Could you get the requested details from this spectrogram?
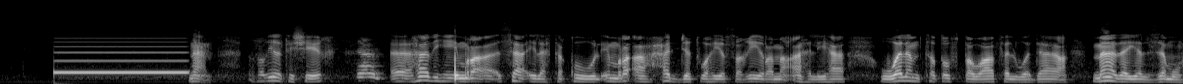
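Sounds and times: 
telephone line tone as a call comes in: 0:00.6 - 0:01.9
speech: 0:01.9 - 0:11.8.

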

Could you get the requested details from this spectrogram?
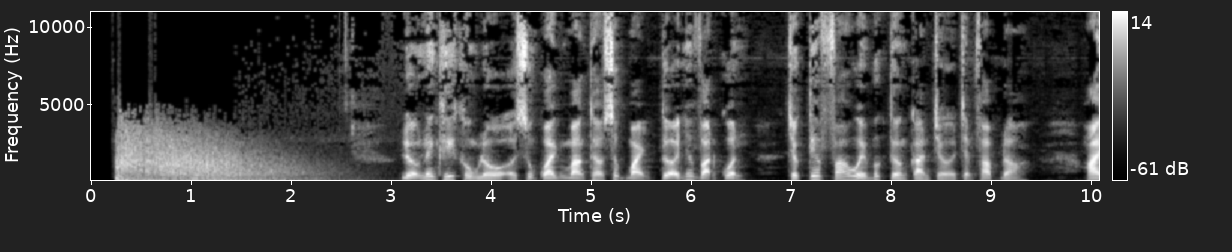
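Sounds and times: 
loud explosion: 0:00.2 - 0:03.1
speech: 0:03.1 - 0:09.4.

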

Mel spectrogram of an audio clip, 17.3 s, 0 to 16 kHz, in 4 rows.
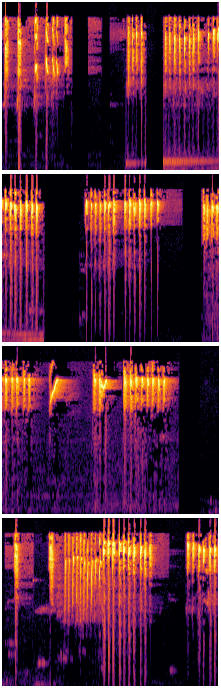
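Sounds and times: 
Scarlet-backed flowerpecker song: 0:00.0 - 0:01.4, 0:02.5 - 0:05.2, 0:08.4 - 0:12.1, 0:13.1 - 0:17.2.

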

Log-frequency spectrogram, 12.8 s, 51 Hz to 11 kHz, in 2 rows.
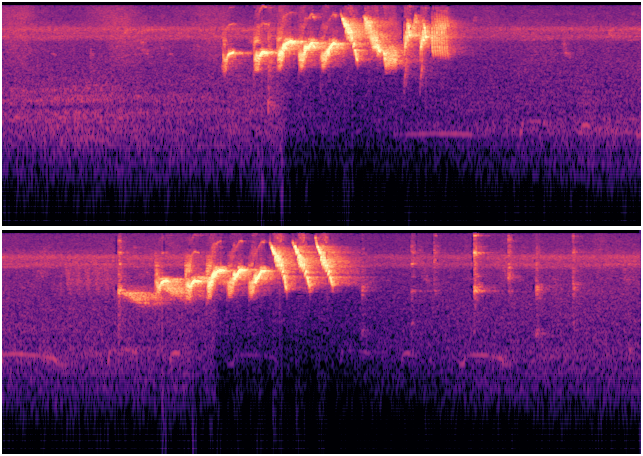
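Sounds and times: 
steady high hiss: 0:00.0 - 0:12.7
double-collared seedeater song of slurred whistles and buzzy downsweeps: 0:02.2 - 0:04.6, 0:07.6 - 0:10.1.

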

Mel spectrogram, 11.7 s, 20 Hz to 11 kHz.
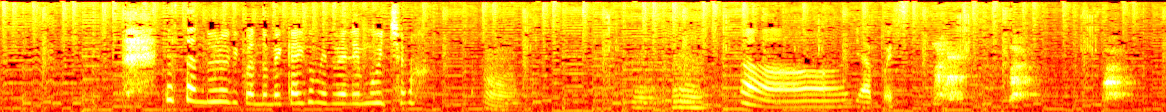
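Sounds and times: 
speech: 0:01.6 - 0:05.3, 0:06.3 - 0:09.7
dogs barking: 0:09.2 - 0:11.5.

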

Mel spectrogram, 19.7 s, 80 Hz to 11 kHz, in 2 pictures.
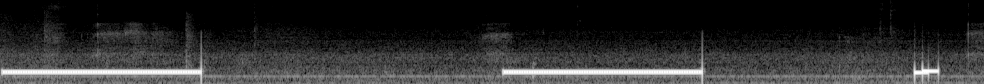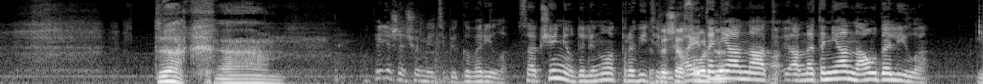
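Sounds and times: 
phone ringback tone of an unanswered call: 0:00.0 - 0:02.0, 0:05.0 - 0:07.1
speech: 0:11.4 - 0:12.8, 0:13.6 - 0:19.6.

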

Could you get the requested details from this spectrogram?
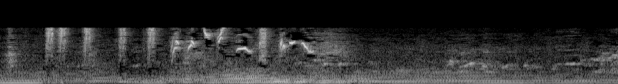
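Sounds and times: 
Greater green leafbird song with scratchy notes and whistled phrases: 0:00.0 - 0:03.5
laughter: 0:01.0 - 0:01.8, 0:03.1 - 0:06.1.

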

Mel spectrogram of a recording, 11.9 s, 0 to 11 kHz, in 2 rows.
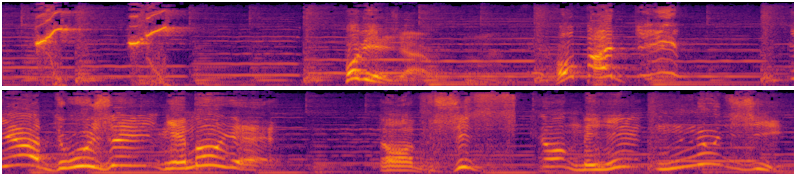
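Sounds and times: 
loud sharp finger whistles sliding upward in pitch: 0:00.2 - 0:01.5
speech: 0:02.6 - 0:03.4, 0:04.2 - 0:05.2, 0:05.9 - 0:08.0, 0:08.8 - 0:11.8.

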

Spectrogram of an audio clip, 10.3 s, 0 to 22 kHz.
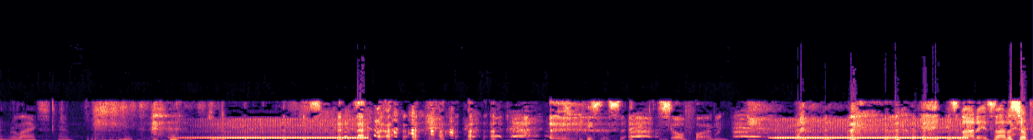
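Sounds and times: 
speech: 0:00.2 - 0:04.5, 0:05.6 - 0:10.3
people chuckling: 0:01.0 - 0:06.6, 0:07.4 - 0:09.6
telephone ringback tone on an outgoing call: 0:01.8 - 0:03.8, 0:07.7 - 0:09.7.

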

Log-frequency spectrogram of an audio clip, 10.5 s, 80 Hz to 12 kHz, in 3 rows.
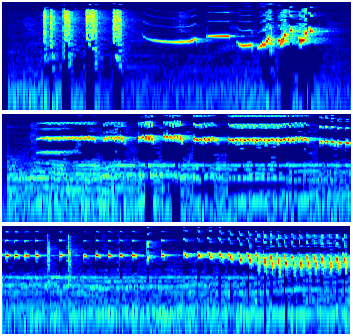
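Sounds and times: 
Striated grassbird singing buzzy chattering notes, whistles and warbled phrases: 0:01.4 - 0:10.4
steady high tonal sound: 0:03.6 - 0:10.4.

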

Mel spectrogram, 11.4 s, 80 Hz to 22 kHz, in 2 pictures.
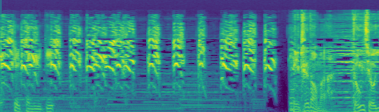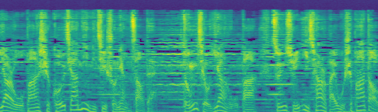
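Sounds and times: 
Daurian jackdaws calling in an urban park with lakes and grassland: 0:00.0 - 0:04.3
speech: 0:00.2 - 0:01.2, 0:04.4 - 0:11.3.

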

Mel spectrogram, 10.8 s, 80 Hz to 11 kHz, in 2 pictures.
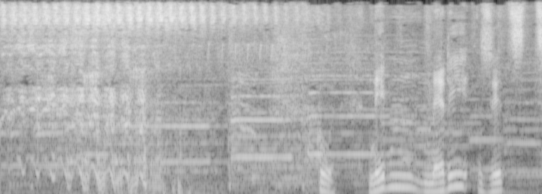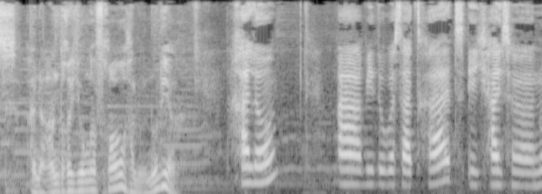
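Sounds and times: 
horse neighing on a fenced meadow: 0:00.0 - 0:01.9
speech: 0:00.7 - 0:01.7, 0:03.2 - 0:10.8.

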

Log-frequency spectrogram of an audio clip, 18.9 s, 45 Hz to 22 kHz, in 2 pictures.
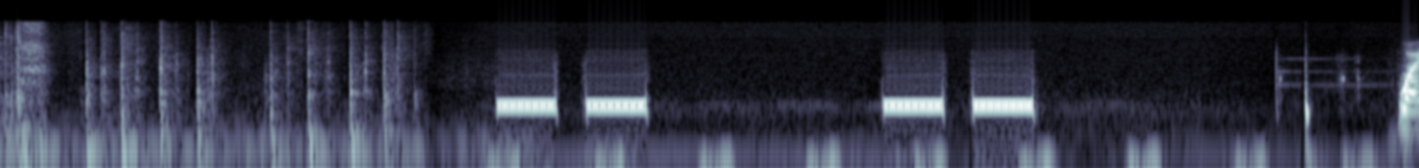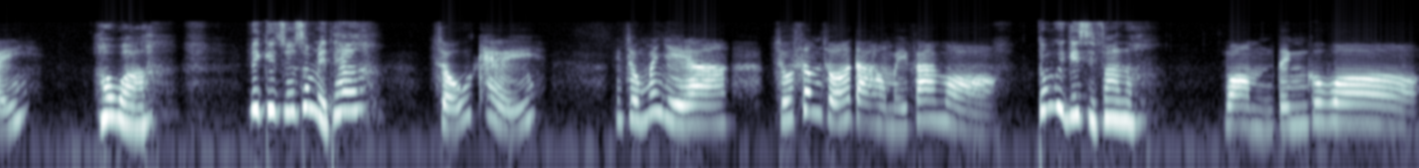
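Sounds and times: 
telephone ringing tones: 0:03.3 - 0:04.4, 0:05.9 - 0:07.0
speech: 0:09.4 - 0:18.9.

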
